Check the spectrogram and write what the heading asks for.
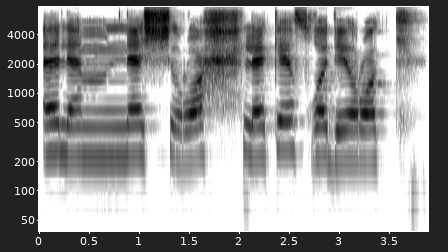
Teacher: اور کاف پہ اس کی صفت جو ہے کمزور سی آواز لازمی ہونی چاہیے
